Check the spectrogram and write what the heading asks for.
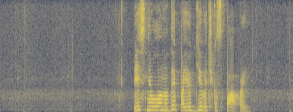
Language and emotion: Russian, neutral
